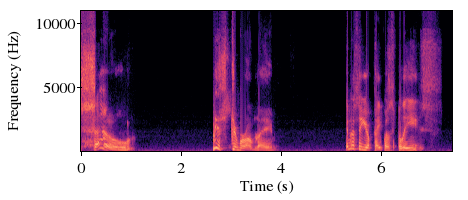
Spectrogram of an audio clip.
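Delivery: put-on strong English accent. Retelling what a man said to him, imitating a hard English accent. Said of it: "very hard, you know, English accent".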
